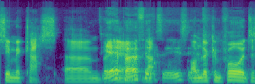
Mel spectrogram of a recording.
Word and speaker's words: Tsimikas: I'm not going to try to pronounce his name. I think it's Tsimikas.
